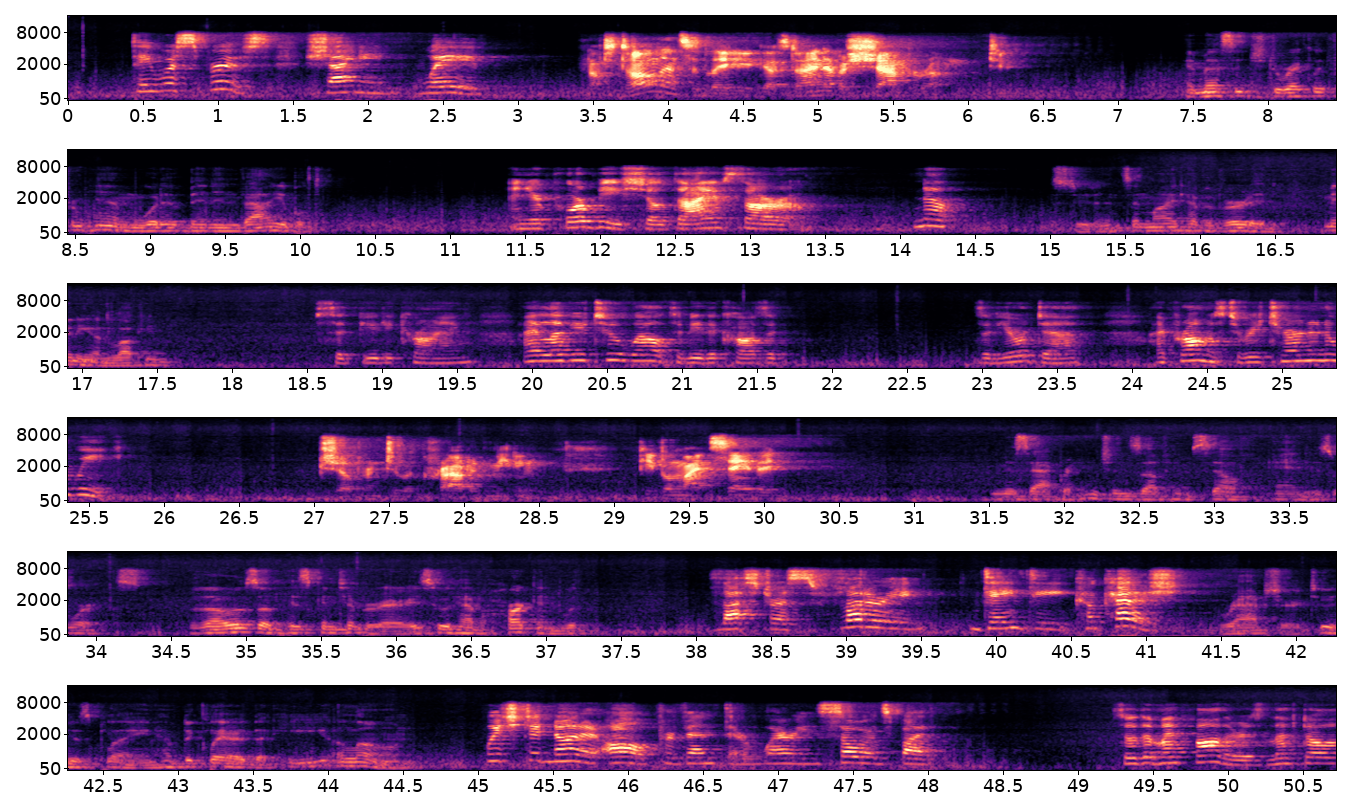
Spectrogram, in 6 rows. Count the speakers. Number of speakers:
4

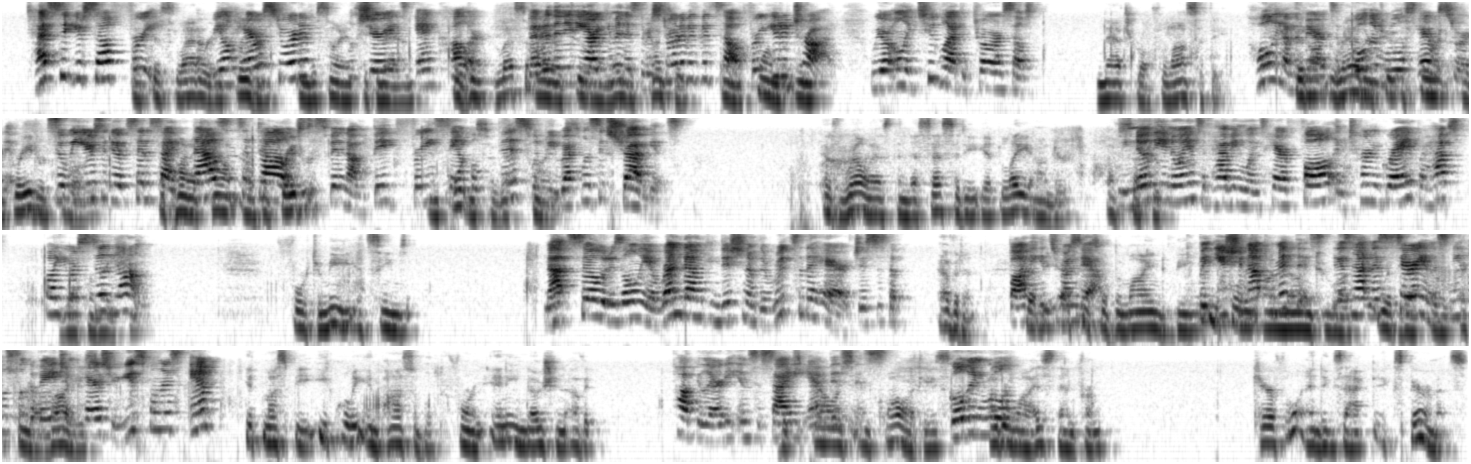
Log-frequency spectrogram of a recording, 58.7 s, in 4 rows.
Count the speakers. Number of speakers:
2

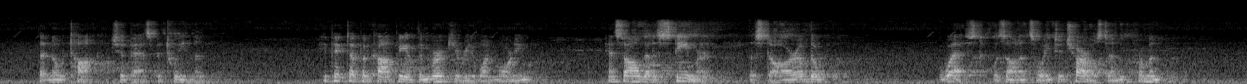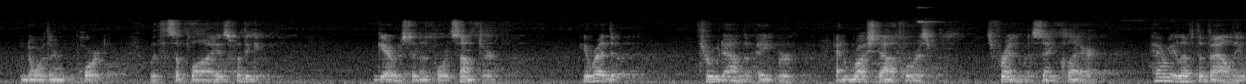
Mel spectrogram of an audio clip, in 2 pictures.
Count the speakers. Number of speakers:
1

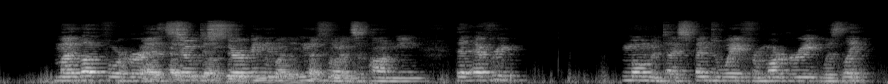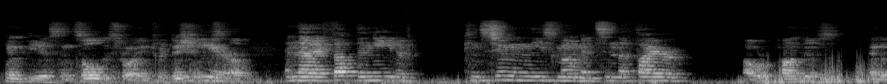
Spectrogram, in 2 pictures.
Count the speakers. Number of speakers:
2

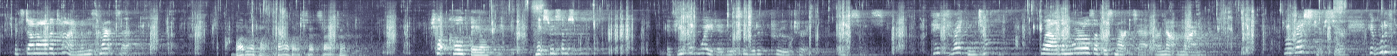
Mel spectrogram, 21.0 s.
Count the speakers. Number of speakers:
4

